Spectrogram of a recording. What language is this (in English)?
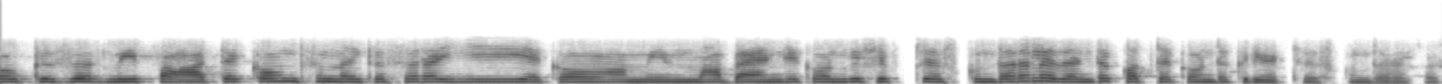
Telugu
